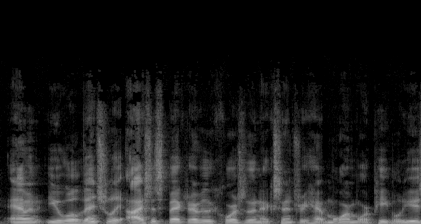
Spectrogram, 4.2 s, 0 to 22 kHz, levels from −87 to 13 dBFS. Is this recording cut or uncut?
uncut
